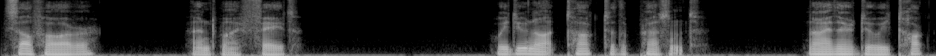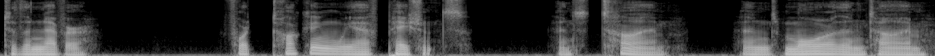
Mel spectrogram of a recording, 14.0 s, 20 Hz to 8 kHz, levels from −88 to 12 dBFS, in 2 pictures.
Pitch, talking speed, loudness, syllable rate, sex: 95 Hz, 125 wpm, -22 LUFS, 4.5 syllables/s, male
